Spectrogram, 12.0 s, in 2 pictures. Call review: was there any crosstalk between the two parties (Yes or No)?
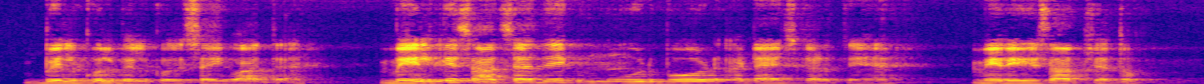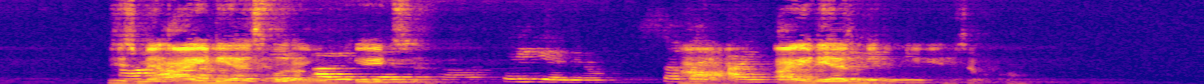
Yes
